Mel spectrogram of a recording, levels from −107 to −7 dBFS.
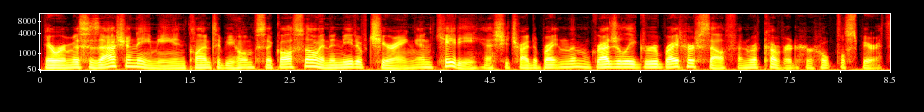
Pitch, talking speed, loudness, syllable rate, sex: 125 Hz, 240 wpm, -19 LUFS, 6.6 syllables/s, male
